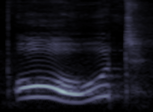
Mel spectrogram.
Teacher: When you say oat, you see that your lips are being rounded in order to produce this rounded vowel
